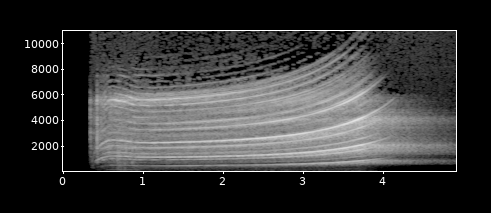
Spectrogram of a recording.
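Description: An electronically altered factory sound, pitch-shifted by an octave shift from a low tone to a high, shrill tone: a loud, sustained harmonic tone that glides slowly upward like a siren for about four seconds, then fades out. No one speaks.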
